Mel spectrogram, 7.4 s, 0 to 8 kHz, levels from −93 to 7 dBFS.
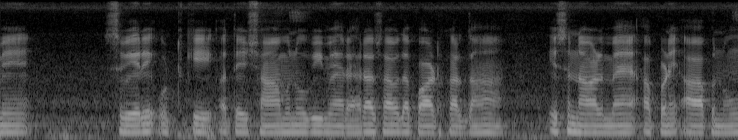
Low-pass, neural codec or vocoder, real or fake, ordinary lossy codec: none; none; real; none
